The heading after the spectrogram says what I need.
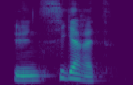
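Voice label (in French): "cigarette", French; afrikalan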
